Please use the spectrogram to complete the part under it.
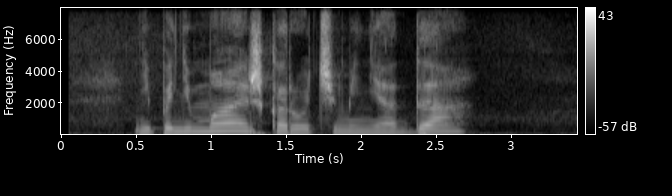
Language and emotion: Russian, angry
